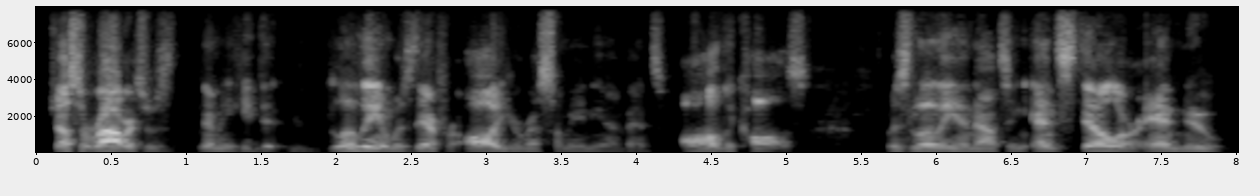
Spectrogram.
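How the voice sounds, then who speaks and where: A man in his forties hosts a casual livestream, his voice sitting a little low and stuffed up from a slight cold. He rambles and pushes his points hard, talking straight to his viewers. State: has a cold, sniffling. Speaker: show host. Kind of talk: casual wrestling commentary livestream.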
